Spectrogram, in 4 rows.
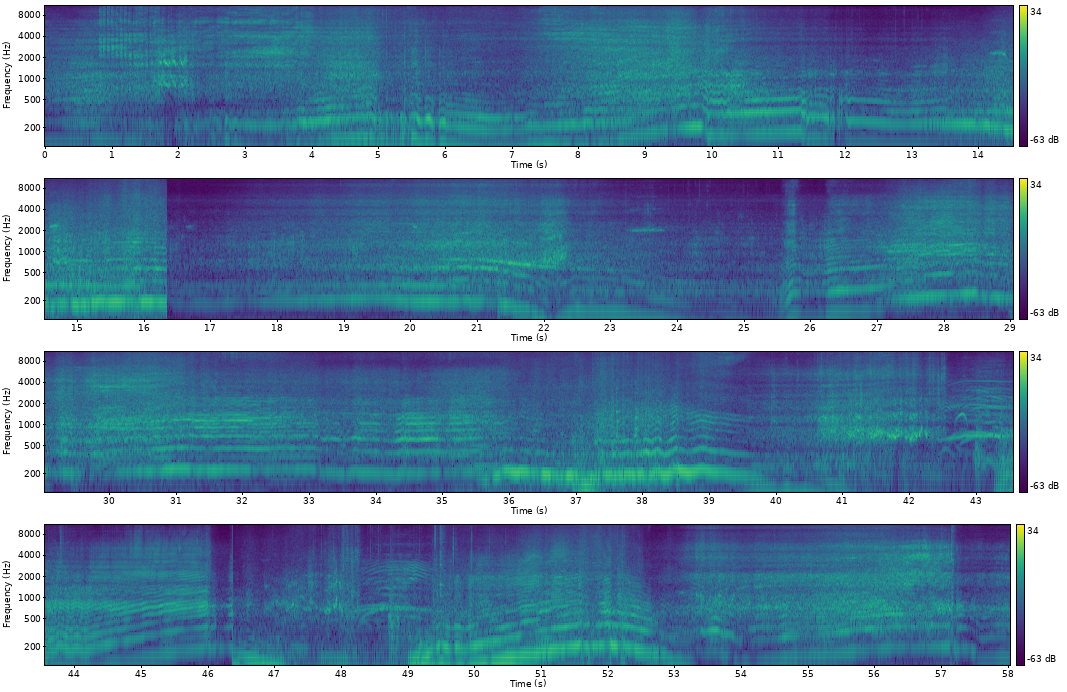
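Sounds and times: rally car engines revving: 0:00.0 - 0:42.6, 0:43.2 - 0:58.0.

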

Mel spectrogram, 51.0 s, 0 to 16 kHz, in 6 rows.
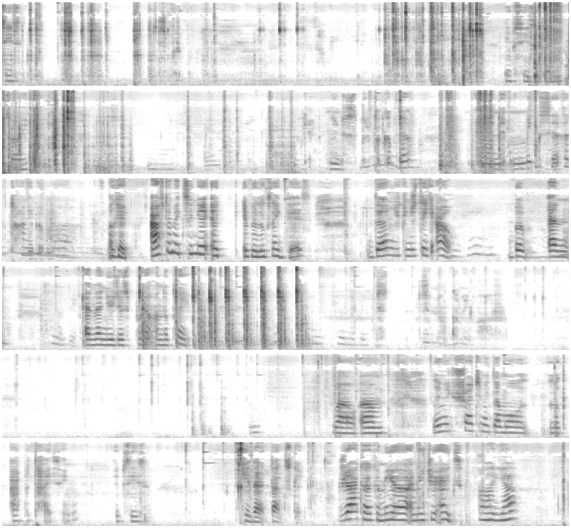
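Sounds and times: plastic toys clicking on wood: 0:00.0 - 0:04.6, 0:27.5 - 0:30.3.

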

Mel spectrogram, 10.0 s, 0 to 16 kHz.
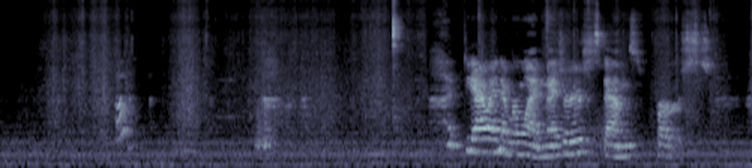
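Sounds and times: dog whining: 0:01.5 - 0:02.0.

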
